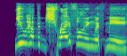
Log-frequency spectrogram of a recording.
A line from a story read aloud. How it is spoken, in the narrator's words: he cried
